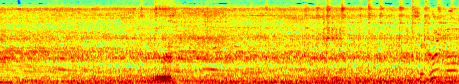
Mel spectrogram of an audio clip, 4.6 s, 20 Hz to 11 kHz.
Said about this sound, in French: ils ont réussi à me trouver un 125 bêta 2 temps que je vais pouvoir emprunter et rouler jusqu'à la fin de la journée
